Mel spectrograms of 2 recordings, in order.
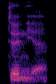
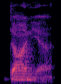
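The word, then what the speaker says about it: Donia: called donya but the way you're supposed to pronounce it is dunya but i the way she always introduced herself as donya um who that's off so yeah so everybody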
